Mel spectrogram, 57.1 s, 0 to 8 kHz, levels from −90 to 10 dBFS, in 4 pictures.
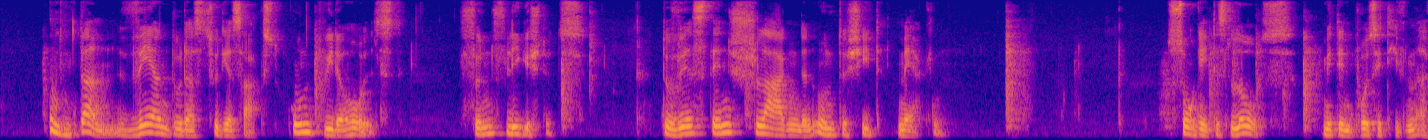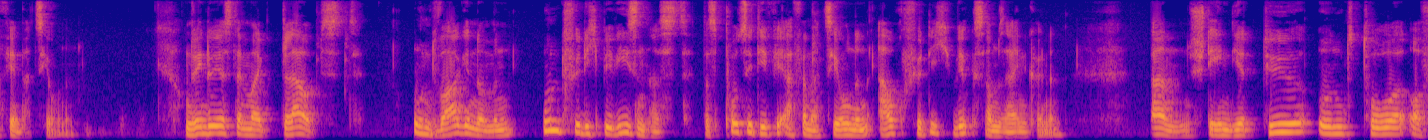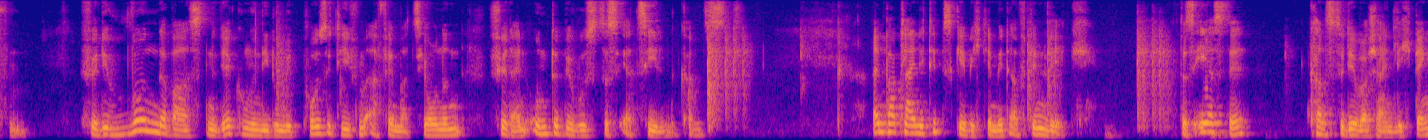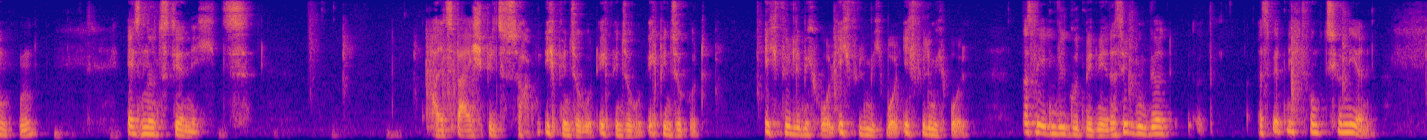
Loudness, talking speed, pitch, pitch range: -19 LUFS, 140 wpm, 140 Hz, 115-160 Hz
